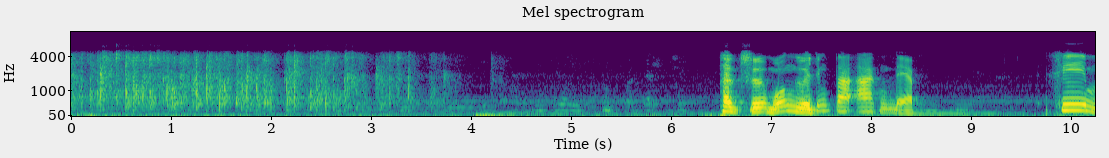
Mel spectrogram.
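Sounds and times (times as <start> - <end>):
crowd applauding: 0.0 - 4.0
speech: 6.5 - 8.6, 9.9 - 10.2.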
